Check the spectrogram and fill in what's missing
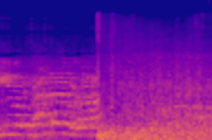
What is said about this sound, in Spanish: Dos disparos efectuados con un arma de fabricación casera dejaron a Abe herido de muerte y a Japón entero consternado.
